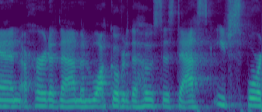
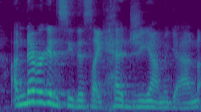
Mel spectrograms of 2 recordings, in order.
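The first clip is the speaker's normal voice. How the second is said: normal talking voice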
